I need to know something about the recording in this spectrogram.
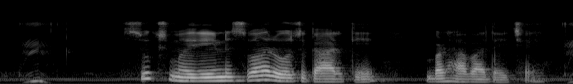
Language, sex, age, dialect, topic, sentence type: Maithili, female, 41-45, Eastern / Thethi, banking, statement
